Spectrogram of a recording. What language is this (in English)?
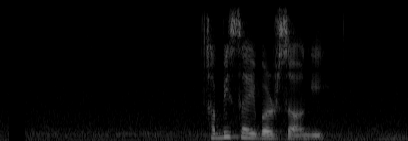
Nepali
